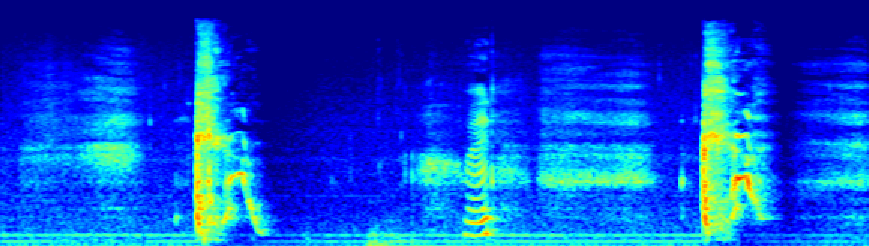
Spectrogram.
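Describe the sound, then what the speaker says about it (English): A close, sharp sneeze bursts out between bits of speech, followed later by a second loud sneeze-like burst; a low steady hum runs underneath. "I think I have to sneeze."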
